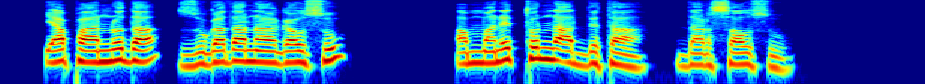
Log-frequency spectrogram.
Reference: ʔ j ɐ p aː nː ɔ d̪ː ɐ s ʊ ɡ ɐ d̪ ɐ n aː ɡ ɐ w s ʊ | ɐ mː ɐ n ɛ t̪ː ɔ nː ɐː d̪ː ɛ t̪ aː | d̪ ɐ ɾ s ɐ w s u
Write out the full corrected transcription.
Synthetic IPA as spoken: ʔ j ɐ p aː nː ɔ d̪ ɐ z ʊ ɡ ɐ d̪ ɐ n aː ɡ ɐ w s ʊ | ɐ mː ɐ n ɛ t̪ː ɔ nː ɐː d̪ː ɛ t̪ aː | d̪ ɐ ɾ s ɐ w s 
